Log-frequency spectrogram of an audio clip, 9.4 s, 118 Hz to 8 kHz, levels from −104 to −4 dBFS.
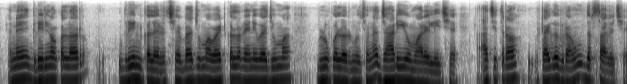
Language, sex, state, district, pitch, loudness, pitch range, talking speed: Gujarati, male, Gujarat, Valsad, 135 Hz, -15 LUFS, 130-145 Hz, 165 wpm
